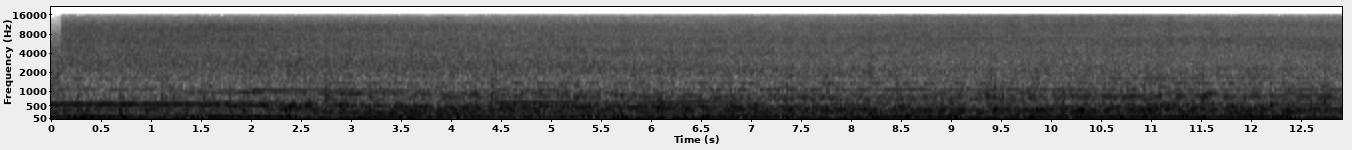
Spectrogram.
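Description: Background music with steady tones and shifting bass notes over a steady rushing hiss of falling water from a waterfall, which comes in abruptly at the start.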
